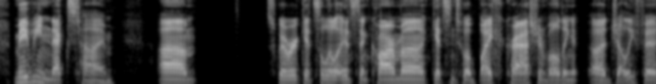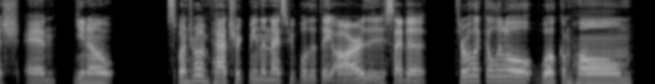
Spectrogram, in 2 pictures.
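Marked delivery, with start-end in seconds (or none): none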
